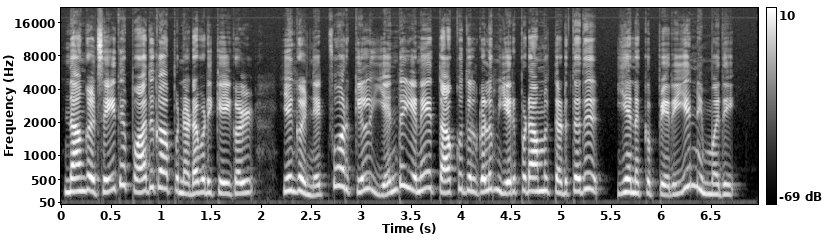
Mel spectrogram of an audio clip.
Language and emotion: Tamil, happy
